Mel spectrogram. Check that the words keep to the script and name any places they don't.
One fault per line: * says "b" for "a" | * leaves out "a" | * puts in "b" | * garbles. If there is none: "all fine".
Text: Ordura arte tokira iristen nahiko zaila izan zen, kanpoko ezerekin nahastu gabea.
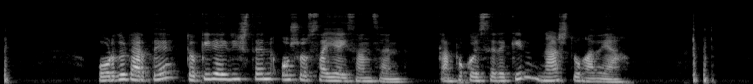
* says "oso" for "nahiko"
